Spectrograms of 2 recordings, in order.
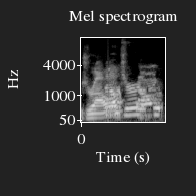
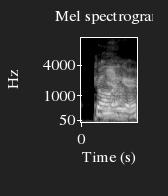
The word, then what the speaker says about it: Drollinger: How does he say his name? Drollinger. – Drollinger.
